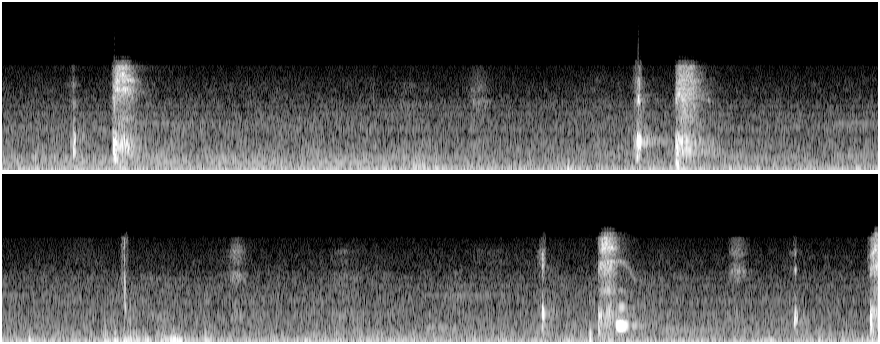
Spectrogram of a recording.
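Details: Sneezing fit after exposure to flowers, end of the fit: a run of small, brief sneezes spaced a few seconds apart over steady background hiss.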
